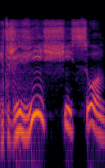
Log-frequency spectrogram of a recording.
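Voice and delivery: joyful cry, drawn out very slowly. Narrator reads a lady responding to someone's dream: joyful exclamation. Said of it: "радостно воскликнула дама".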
